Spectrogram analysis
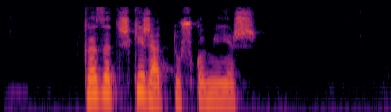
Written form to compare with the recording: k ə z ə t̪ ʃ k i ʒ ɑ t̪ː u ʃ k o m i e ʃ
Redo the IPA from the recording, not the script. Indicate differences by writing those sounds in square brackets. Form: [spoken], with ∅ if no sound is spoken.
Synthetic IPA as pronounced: k ə z ə t̪ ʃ k [e] ʒ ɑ t̪ː u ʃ k o m i e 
